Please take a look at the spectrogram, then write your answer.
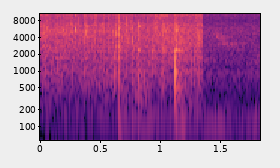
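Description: Chopped green chillies fry in hot oil with a loud, close sizzle and a few sharp pops, then the sound drops away abruptly.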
